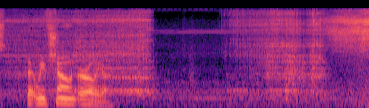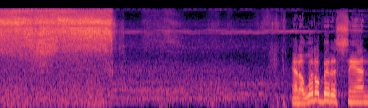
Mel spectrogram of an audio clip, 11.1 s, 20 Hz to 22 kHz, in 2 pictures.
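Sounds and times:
sandpaper hissing on spinning wood: 0.0 - 2.3, 3.6 - 8.3
turning tool shaving wood: 0.0 - 2.3, 3.4 - 5.3
lathe spinning wood: 0.0 - 2.4, 3.4 - 7.4.

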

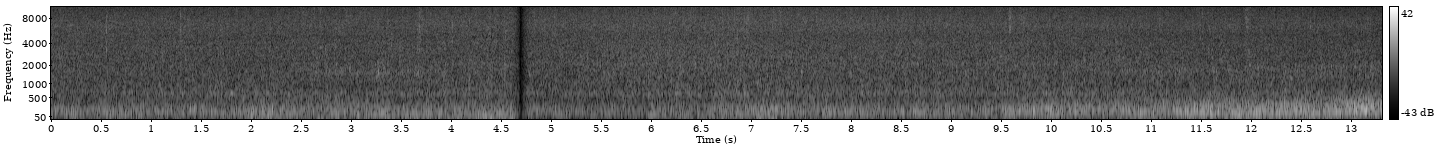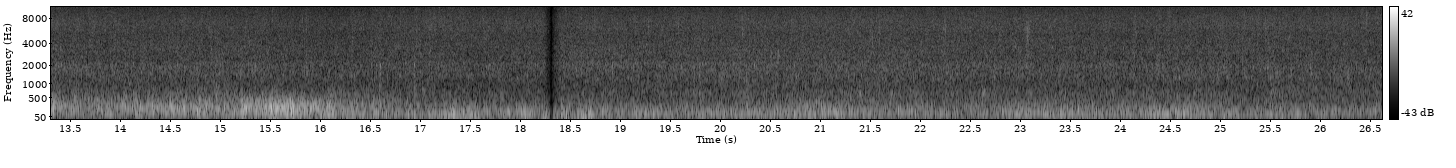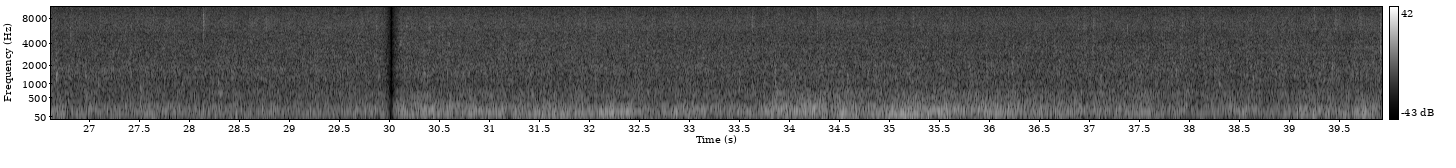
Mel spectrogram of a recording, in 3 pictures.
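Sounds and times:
heavy rain pouring: 0.0 - 39.9
low roll of thunder: 9.9 - 26.6.

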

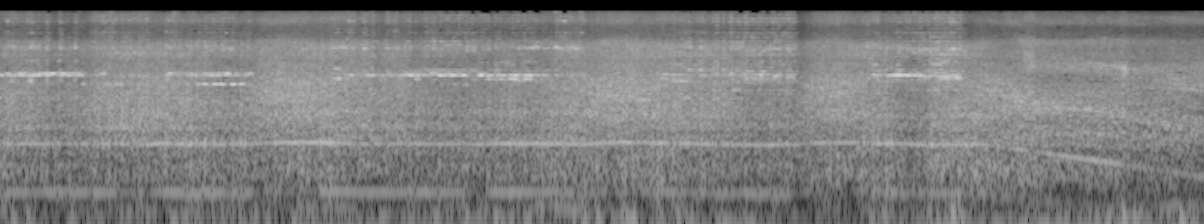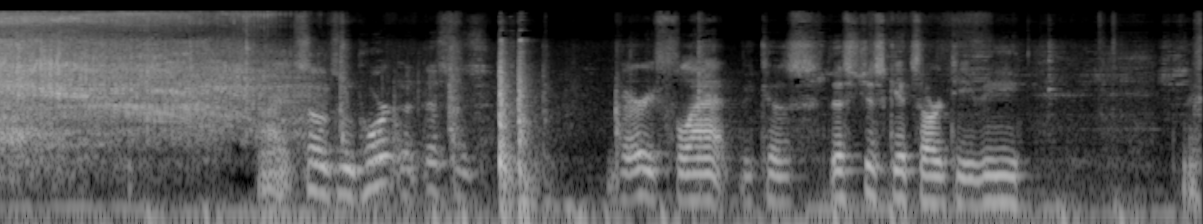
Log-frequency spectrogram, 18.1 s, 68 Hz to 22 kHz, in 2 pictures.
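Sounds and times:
grinder motor winding down: 0.0 - 11.4
angle grinder whining: 0.0 - 11.6
grinder disc scrubbing metal: 0.0 - 11.6.

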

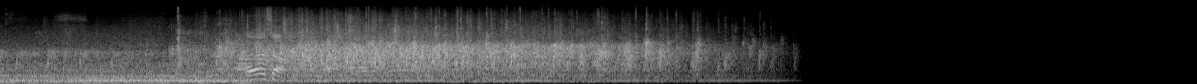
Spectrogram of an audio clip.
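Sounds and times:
people applauding: 1.7 - 8.0.

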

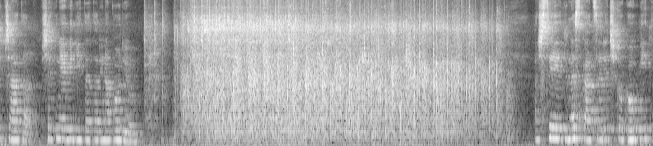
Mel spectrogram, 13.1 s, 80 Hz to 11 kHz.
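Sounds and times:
audience applause: 3.5 - 10.3.

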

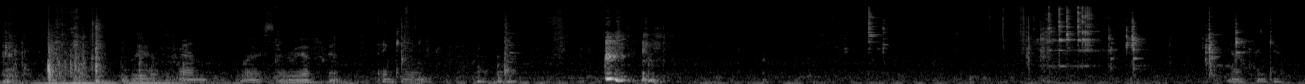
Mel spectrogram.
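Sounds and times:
person coughing: 6.0 - 6.8
metal bicycle parts clinking: 8.4 - 9.0, 10.2 - 12.6.

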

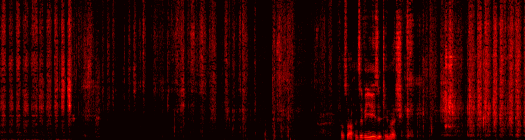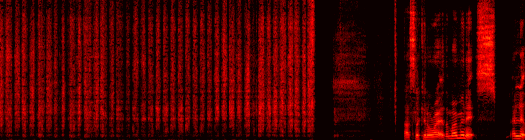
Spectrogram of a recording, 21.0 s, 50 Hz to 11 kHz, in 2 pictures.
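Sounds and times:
sanding steel blade: 0.0 - 1.5, 9.2 - 16.8.

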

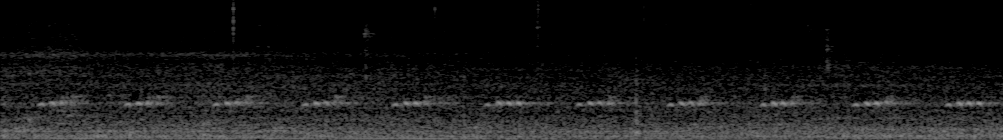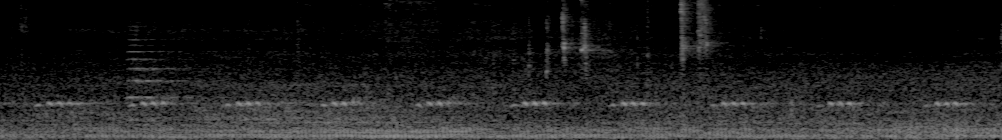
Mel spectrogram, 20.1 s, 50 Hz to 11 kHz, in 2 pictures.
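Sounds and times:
bird calling faintly: 0.4 - 18.7.

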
